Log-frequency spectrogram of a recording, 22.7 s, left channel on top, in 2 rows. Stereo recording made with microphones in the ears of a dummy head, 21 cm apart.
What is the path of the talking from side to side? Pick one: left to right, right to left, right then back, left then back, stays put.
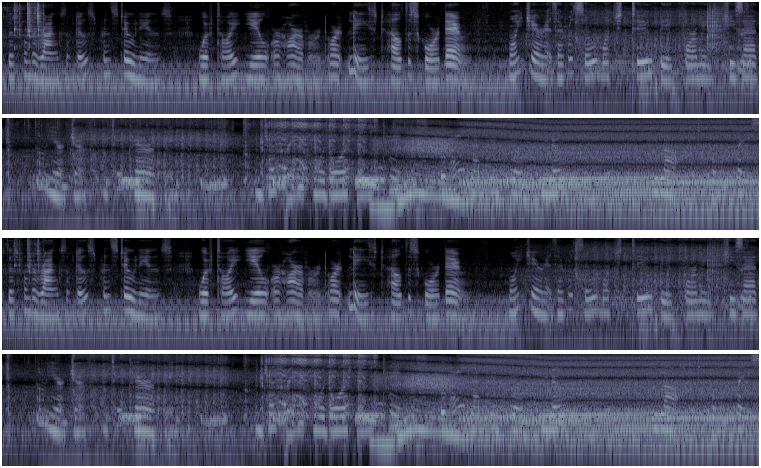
left then back.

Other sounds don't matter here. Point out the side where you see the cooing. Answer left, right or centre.
left.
